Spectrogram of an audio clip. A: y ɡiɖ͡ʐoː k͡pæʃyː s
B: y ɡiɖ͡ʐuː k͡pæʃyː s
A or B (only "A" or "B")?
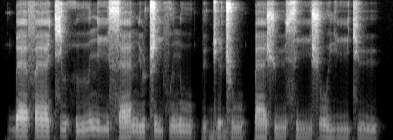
B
